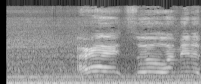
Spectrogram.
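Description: Engine of an old military extending forklift running steadily, heard from inside its cab, with a man's voice coming in about a second in.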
